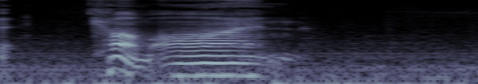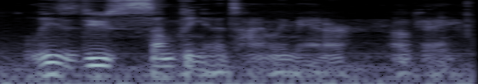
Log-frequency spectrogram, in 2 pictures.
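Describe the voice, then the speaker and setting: Low-voiced, expressive man commentating on a game. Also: slow pace, gravelly, slight background noise. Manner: sarcastic, grumbling, talks back to characters. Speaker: gamer doing a playthrough. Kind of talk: casual gameplay commentary.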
